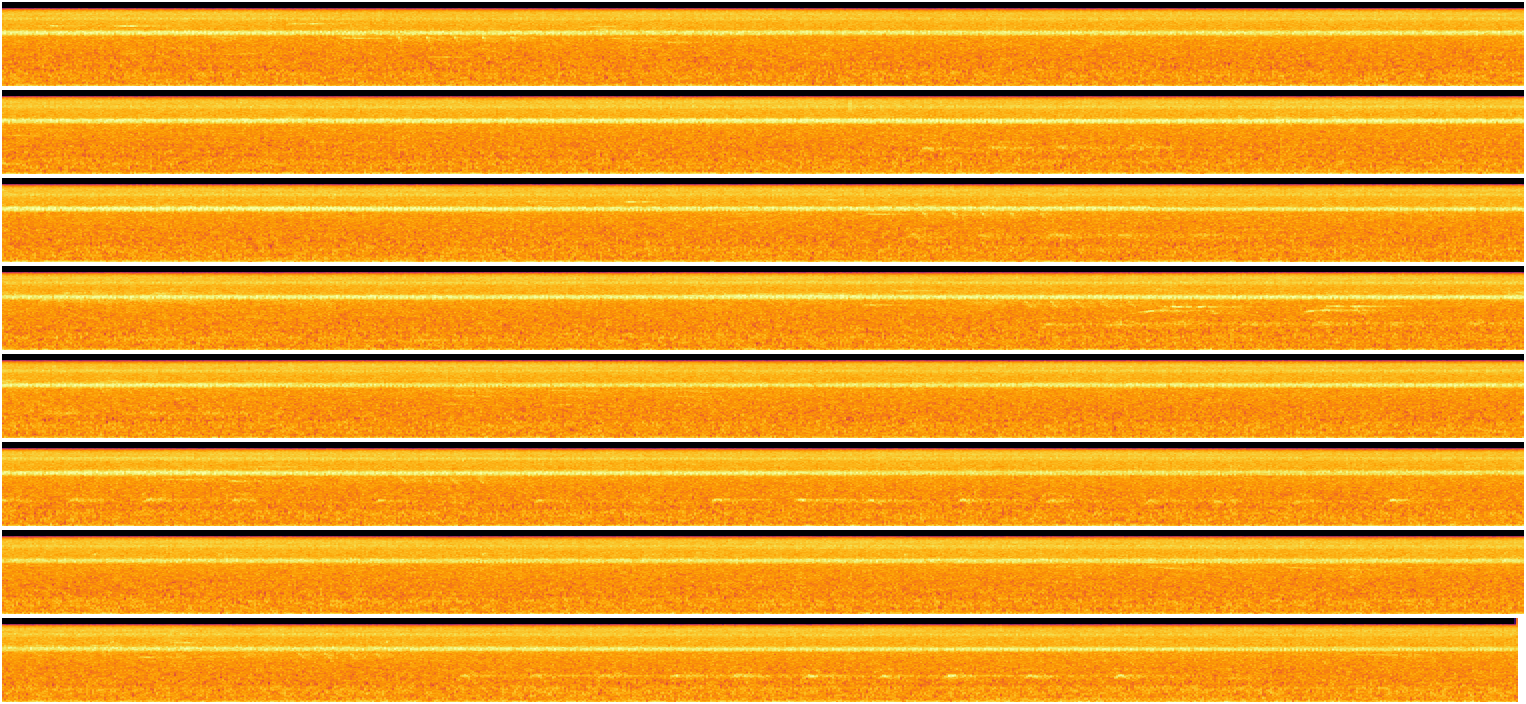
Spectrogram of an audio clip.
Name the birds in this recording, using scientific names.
Melospiza melodia, Corvus brachyrhynchos, unidentified bird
